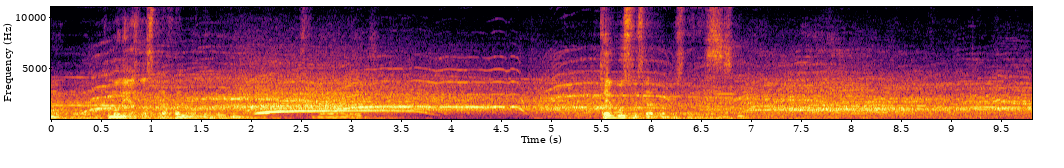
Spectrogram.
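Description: A crowd screams and cheers loudly in a large hall.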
